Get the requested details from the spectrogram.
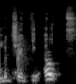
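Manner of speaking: fake, put-on Canadian accent. Promising another speaker to check out their channel: put-on Canadian accent. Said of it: "the Canadian accent".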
